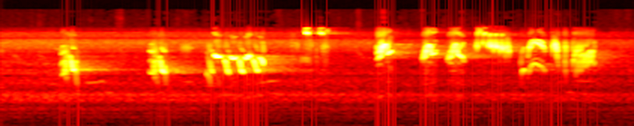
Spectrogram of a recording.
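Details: Brazilian forest song of a yellow-legged thrush: spaced high chirps becoming a quick run of whistled and looping notes, fairly loud over a continuous faint hum.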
